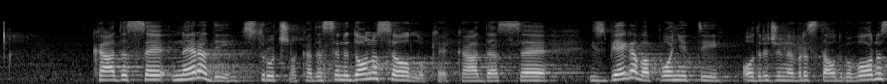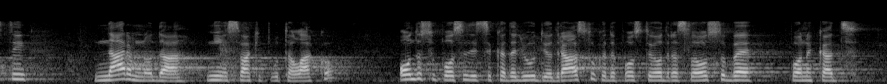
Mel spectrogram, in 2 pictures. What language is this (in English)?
Croatian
